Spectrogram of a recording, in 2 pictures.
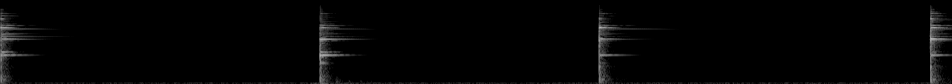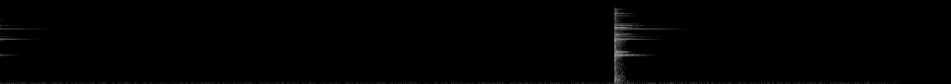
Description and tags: Anvil Strikes 5
Five strikes with a steel hammer on a 100 year old, 200+ lbs blacksmiths anvil. Recorded with and AKG C2000B, Presonus Digimax FS mic pre to an Alesis HD24 digital recorder.
strikes, anvil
